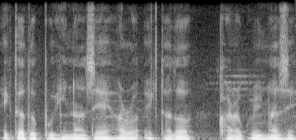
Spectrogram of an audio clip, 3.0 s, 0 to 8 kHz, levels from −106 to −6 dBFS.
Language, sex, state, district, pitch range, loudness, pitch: Nagamese, male, Nagaland, Kohima, 100-105 Hz, -17 LUFS, 100 Hz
